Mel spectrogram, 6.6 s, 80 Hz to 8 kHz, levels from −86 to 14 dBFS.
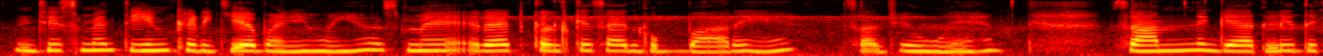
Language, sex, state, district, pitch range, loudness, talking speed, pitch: Hindi, female, Uttar Pradesh, Budaun, 280-300 Hz, -21 LUFS, 180 wpm, 290 Hz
